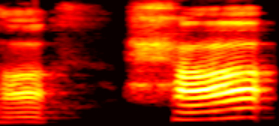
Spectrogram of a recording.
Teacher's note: دیکھیں اس کو ہم حلق کے نیچے والے حصے سے ادا کریں گے۔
